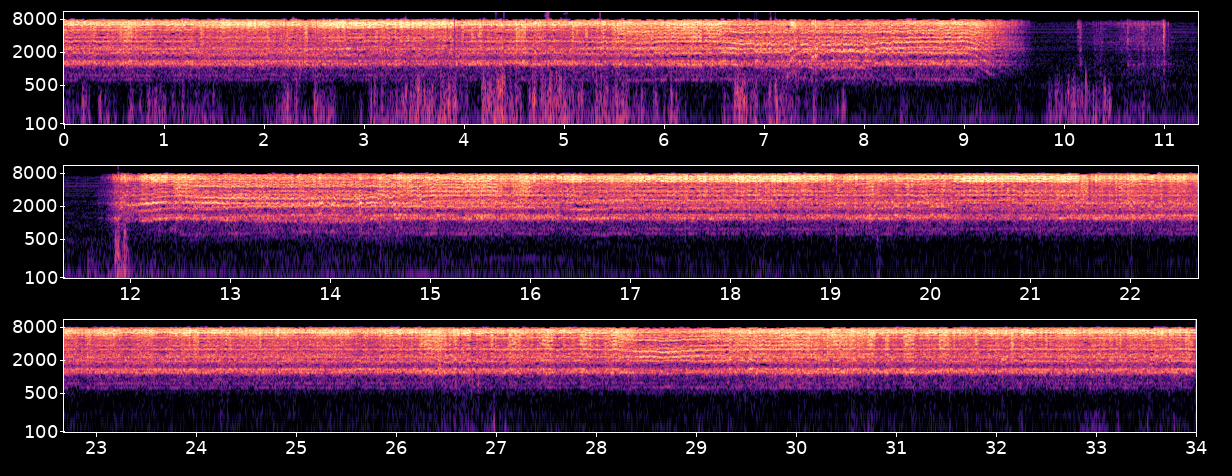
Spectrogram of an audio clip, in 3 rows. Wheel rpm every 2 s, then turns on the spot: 170, 170, 160, 160, 100, 20, 140, 160, 170, 170, 170, 170, 170, 170, 170, 170, 170.
none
